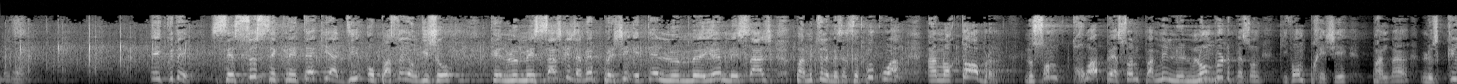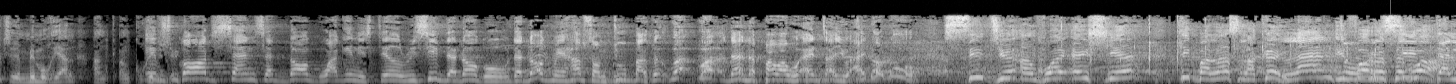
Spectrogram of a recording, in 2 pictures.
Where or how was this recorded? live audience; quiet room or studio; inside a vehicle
live audience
